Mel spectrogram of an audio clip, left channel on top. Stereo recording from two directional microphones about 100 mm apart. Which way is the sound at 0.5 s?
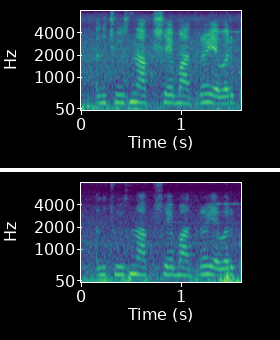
30° right (ahead or behind).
